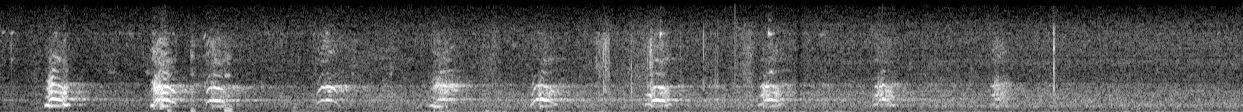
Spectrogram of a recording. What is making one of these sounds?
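A dog barks rapidly and excitedly nearby.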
